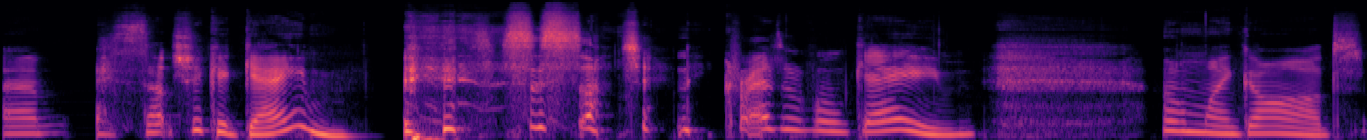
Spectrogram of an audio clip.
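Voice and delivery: tearful, high crying speech. A player nearing the end of a game, crying while talking. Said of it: "I'm actually crying here".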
